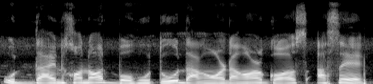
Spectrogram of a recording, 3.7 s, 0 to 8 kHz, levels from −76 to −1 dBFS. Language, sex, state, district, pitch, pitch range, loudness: Assamese, male, Assam, Sonitpur, 145 Hz, 130-160 Hz, -11 LUFS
